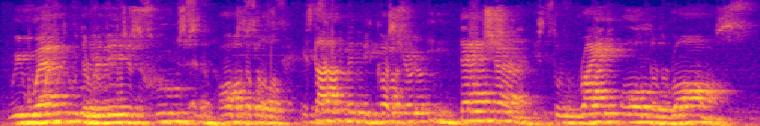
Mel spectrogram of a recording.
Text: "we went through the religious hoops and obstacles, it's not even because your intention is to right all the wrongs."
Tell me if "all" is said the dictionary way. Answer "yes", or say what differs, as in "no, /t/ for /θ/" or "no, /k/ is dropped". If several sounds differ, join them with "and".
yes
